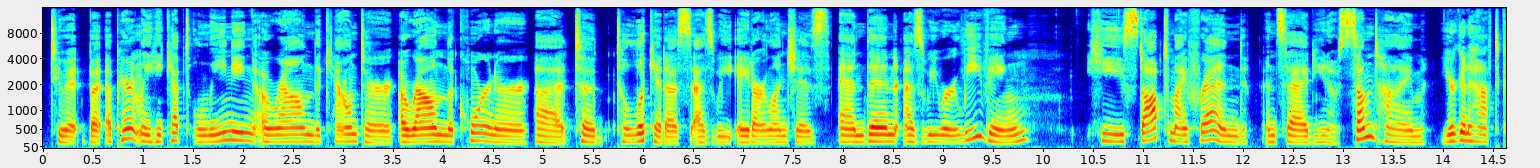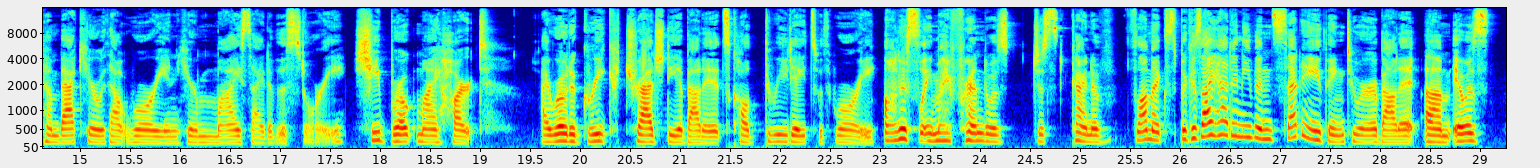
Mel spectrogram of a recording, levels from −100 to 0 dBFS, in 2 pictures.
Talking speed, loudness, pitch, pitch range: 190 wpm, -18 LUFS, 175 Hz, 160-195 Hz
